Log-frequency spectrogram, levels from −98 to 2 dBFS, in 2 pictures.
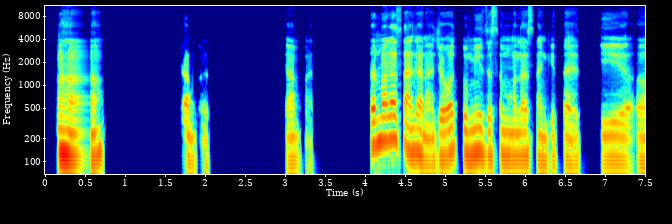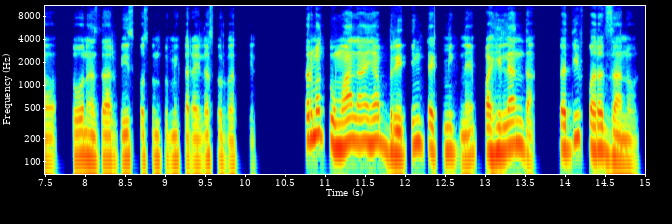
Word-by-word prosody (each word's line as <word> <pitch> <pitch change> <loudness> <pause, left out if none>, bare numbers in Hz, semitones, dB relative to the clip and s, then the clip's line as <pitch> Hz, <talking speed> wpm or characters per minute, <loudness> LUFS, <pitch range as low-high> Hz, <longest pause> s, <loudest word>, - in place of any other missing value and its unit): अ, - - 0
हां, 115 -1 +3 1.0
क्या 115 - -1
बात, 95 -2 -9 1.0
क्या 100 0 -4
बात. 90 -5 -15 0.7
तर 165 - +5
मला 190 +2 +6
सांगा 140 -7 +1
ना 100 -3 -2
जेव्हा 120 +3 +3
तुम्ही 130 +1 +2
जसं 125 +1 -5
मला 120 +1 -1
सांगितलं 110 -1 -7
आहे 95 - -4
की 110 0 -6
अ, 100 -1 -4 0.5
2020 110 -1 -1
पासून 110 0 -6
तुम्ही 105 0 -5
करायला 100 +1 -4
सुरुवात 100 -5 -8
केली. 90 0 -23 0.6
तर 200 - +5
मग 230 +1 +6
तुम्हाला 180 +3 +5
या 185 +1 +4
ब्रीदींग 140 +6 +2
टेकनीकने 135 -6 -1 0.2
पहिल्यांदा 140 0 +3 0.3
कधी 150 +7 +3
फरक 145 -2 +5
जाणवलं? 95 -6 0
120 Hz, 135 wpm, -24 LUFS, 105-145 Hz, 1.0 s, मला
